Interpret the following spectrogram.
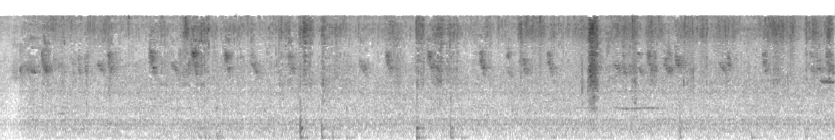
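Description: A hand mixing mashed potato with spices on a ceramic plate, with a few soft knocks against the plate. Underneath runs a steady low hum with faint high chirps.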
